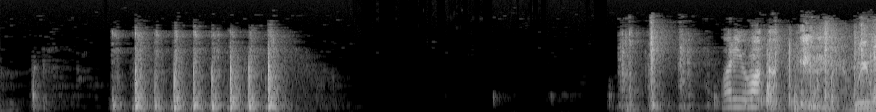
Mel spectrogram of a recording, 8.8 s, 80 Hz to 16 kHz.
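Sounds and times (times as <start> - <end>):
firm loud knocks on the wooden door of a room: 1.1 - 2.9
speech: 7.2 - 8.7.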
